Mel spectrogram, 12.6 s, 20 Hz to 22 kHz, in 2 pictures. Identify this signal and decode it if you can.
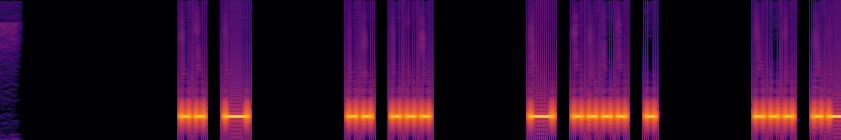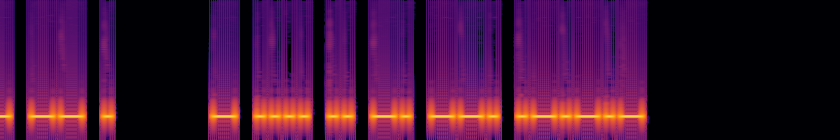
Morse code, heard as a keyed tone, about 22 wpm, 700 Hz. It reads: IT IS THE SAME THING.
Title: 2x Word-Spacing - Sentences from Top 200 Words - 22wpm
